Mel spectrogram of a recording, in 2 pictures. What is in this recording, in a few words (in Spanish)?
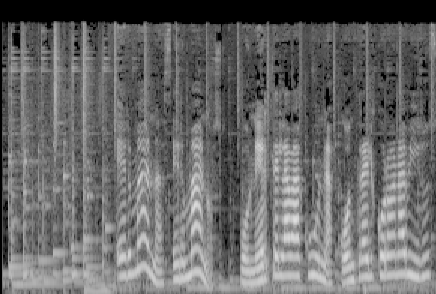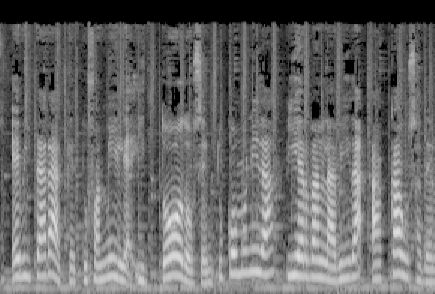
castellano localidades afroperuanas; vacunate sin miedo contra el coronavirus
